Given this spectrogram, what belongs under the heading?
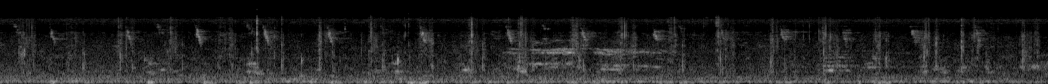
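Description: Chickens at a backyard coop, scattered clucks and fowl calls amid footsteps and rustling, with a person talking nearby.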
